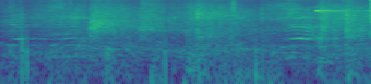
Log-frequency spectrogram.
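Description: Footsteps of players walking on a hardwood gym floor, a run of irregular low thuds, with faint voices echoing in the gym.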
